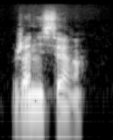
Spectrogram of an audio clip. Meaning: janissary (soldier)
- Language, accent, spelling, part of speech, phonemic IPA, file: French, France, janissaire, noun, /ʒa.ni.sɛʁ/, LL-Q150 (fra)-janissaire.wav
